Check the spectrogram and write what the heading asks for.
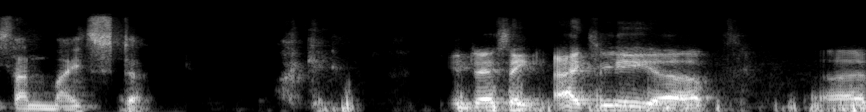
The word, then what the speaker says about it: Sunmeister: uh scandinavian word so the pronunciation in india is it can take a few uh you know uh portugal as such correct we've been even called sun mister and some moisture in the works so yeah okay wonderful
